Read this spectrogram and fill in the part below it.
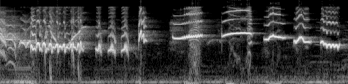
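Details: Oriental magpie-robin singing to provoke and train other magpie-robins during lockdown: a buzzy trill and quick chips, then loud clear whistled notes repeated about twice a second, some slurring downward, with a low hum beneath.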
